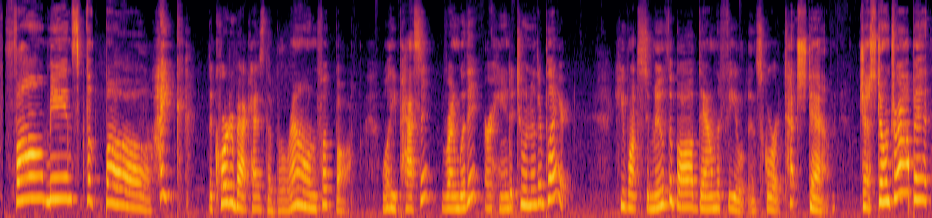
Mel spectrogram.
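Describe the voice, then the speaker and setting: A woman's voice: a little high, very animated, measured pace. A woman reading a children's picture book aloud as a storytime librarian, expressively and with questions put to young listeners.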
